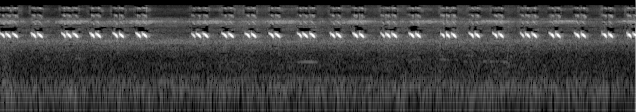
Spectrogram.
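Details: Carolina ground cricket delivering an even, rapid series of high double-pulsed chirps, broken by one short gap, over a faint steady higher hum.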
